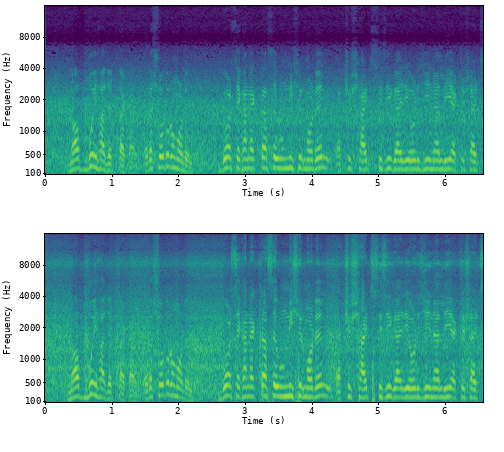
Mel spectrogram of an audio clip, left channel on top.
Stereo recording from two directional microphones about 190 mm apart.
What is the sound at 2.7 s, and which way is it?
Speech, 45° right (ahead or behind).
